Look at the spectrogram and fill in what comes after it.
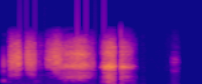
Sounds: Sniff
